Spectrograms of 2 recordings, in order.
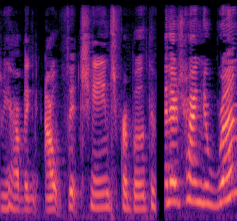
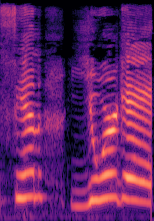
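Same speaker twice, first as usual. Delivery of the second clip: slow, drawn-out put-on voice, higher; deadpan Ivy; 6 semitones higher, 5 dB louder, much slower than usual. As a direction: stretch each word out as a pointed reveal. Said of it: "And then Ivy Lynn's like".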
